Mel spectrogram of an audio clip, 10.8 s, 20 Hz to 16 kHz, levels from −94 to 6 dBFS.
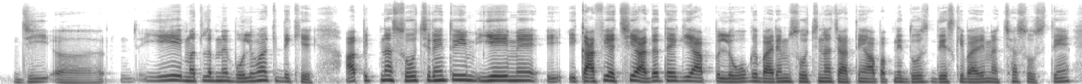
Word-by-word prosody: जी, 130 +5 -9
अ, 105 0 -11 0.4
ये 185 +3 -1
मतलब 170 +1 -2
मैं 170 -1 -1
बोलूँगा 160 +7 0
कि 175 -2 -13
देखिए 135 -6 -5 0.4
आप - - +2
इतना 190 +3 0
सोच 185 0 0
रहे 190 +1 +4
हैं 195 - +1
तो 210 - 0
इम 205 -2 +3
ये 185 +2 +6
मैं 185 0 +2 0.2
ये 145 +2 -6
काफ़ी 150 +6 +6
अच्छी 175 +4 +3
आदत 175 +1 +1
है 175 0 +3
कि 170 +1 -1
आप 145 0 -2
लोगों 135 0 0
के 155 +1 -3
बारे 135 +1 +3
में 145 - -1
सोचना 140 +1 -2
चाहते 130 0 -1
हैं, 135 - 0
आप 130 - -1
अपने 135 -1 -5
दोस्त 130 +1 -5
देश 130 0 -1
के 140 - -6
बारे 120 +2 +1
में 130 -2 -4
अच्छा 140 +4 -7
सोचते 130 +1 -7
हैं। 150 - -3
145 Hz, 225 wpm, -25 LUFS, 130-175 Hz, 0.4 s, ये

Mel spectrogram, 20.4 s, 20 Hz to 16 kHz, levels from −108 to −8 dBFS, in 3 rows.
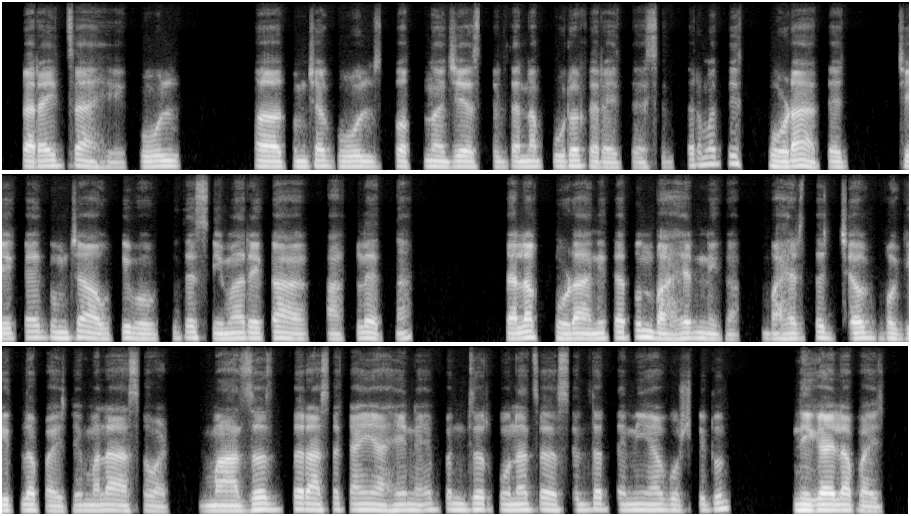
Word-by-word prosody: करायचं 120 +3 +2
आहे 100 -3 -2 0.2
गोल 115 +2 +1 0.6
अ, 110 -2 +6
तुमच्या 110 +1 0
गोल, 110 -1 0
स्वप्न 110 +2 -2
जे 110 +1 +2
असतील, 105 -1 -2
त्यांना 110 0 +1
पुरं 115 +1 +1
करायचं 100 -2 -3
असेल, 95 +1 -9
तर 130 - -5
मग 160 +2 -2
ते 170 - -1
खोडा. 120 -5 +2 0.7
जे 110 0 +1
काही 130 +3 -3
तुमच्या 120 +1 +1
अवतीभोवती 105 0 -1
त्या 125 0 -1
सीमारेषा 115 +1 0 0.4
आखल्या 115 +4 -2
आहेत - - -3
ना, 110 +3 -4 0.7
त्याला 110 +4 +6
खोडा 110 -4 +1
आणि 105 +2 +2
त्यातून 130 +3 +2
बाहेर 110 +1 +2
निघा. 100 -4 -2 0.2
बाहेरचं 110 +3 -2 0.2
जग 115 +1 +3
बघितलं 115 +2 +1
पाहिजे 105 +1 -3
मला 110 +1 +1
असं 110 +1 -3
वाटतं. 100 +1 -6
माझं 105 +4 +4
तर 130 - +3
असं 125 +1 +1
काही 125 0 +2
आहे 115 0 +1
नाही 120 0 -1
पण 125 -1 0
जर 130 -1 +2
कोणाचं 120 0 +1
असेल, 120 +1 -5
तर 130 - +2
त्यांनी 120 -1 -2
या 120 - +2
गोष्टीतून 120 +5 -3 0.5
निघायला 120 0 +8
पाहिजे. 100 -4 -2
115 Hz, 160 wpm, -22 LUFS, 110-120 Hz, 0.7 s, निघायला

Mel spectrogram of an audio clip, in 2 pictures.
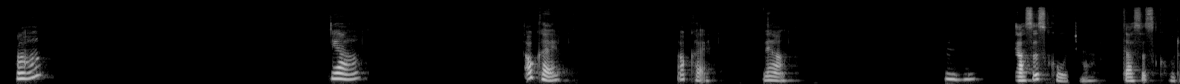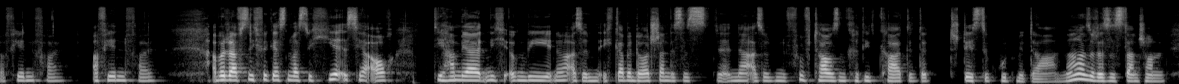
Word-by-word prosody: Aha. 270 +9 +2 2.9
Ja. 260 -1 +3 1.6
Okay. 215 - +1 1.2
Okay, 220 -6 -6 0.5
ja. 185 -2 -2 1.6
Mhm. 235 0 -5 0.3
Das 180 +1 +4
ist 230 +1 +1
gut, 155 -4 -6
ja. 170 +1 -14 0.2
Das 170 0 -1
ist - - -6
gut, 165 -2 -16
auf - - -13
jeden 185 0 -2
Fall, 170 -1 -10 0.2
auf 175 +2 -4
jeden 190 0 +1
Fall. 175 -2 -8 0.5
Aber 195 +1 +7
du - - +1
darfst 195 0 +8
nicht 215 - +1
vergessen, 205 -2 +1
was 190 0 +4
du 190 - -2
hier 190 +6 +4
ist 220 - +1
ja 195 - 0
auch 180 +2 +2 0.4
die 195 -3 +3
haben 190 +1 +2
ja 190 -1 +8
nicht 185 +2 -2
irgendwie, 185 0 +1
ne 190 +1 -2
also, 170 -1 0
ich 165 +2 -9
glaube, 185 -1 +3
in 180 - +2
Deutschland 170 +2 +2
ist 170 +1 -1
es 165 0 +1
ne, 170 +2 -2
also, 165 +1 -2
'ne 165 0 -6
5.000 175 -1 +1
Kreditkarte, 165 -2 -2
da 155 - -3 0.2
stehst 170 -1 -1
du 155 - -3
gut 165 -1 -8
mit 145 -3 -7
da, 125 +1 -5
ne? 175 - +2
Also, 220 -6 +6
das 160 -1 +4
ist 160 0 +1
dann 155 -1 +1
schon, 150 -1 -3
180 Hz, 155 wpm, -22 LUFS, 165-195 Hz, 2.9 s, darfst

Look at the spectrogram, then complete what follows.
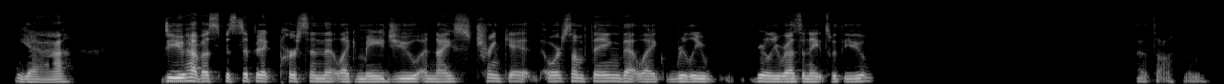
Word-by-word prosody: Yeah. 125 -2 -2 1.0
Do 155 - +6
you 155 0 +9
have 160 -2 +4
a 145 - +5
specific 150 0 -2
person 140 -1 -1
that, 140 -1 -1
like, 130 -2 -2
made 130 0 +1
you 135 +2 +2
a - - -5
nice 135 +1 -2
trinket 145 -2 -4
or 145 0 0
something 145 0 -1
that, 140 -3 0
like, 125 -1 -2
really 135 +2 +2 0.5
really 135 -2 +3
resonates 130 0 +1
with 135 -1 -4
you? 140 +4 -2 2.6
That's - - -13
awesome. 130 - -16
135 Hz, 120 wpm, -25 LUFS, 130-145 Hz, 2.6 s, you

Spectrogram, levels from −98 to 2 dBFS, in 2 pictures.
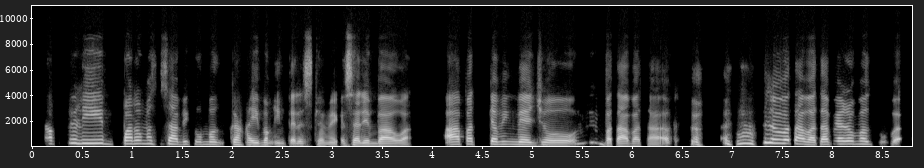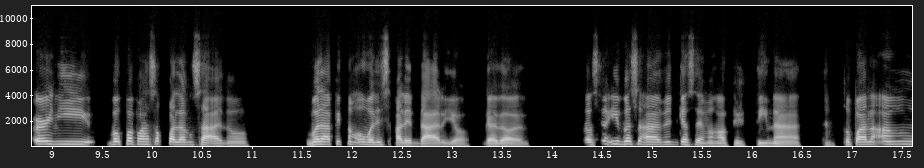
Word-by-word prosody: Actually, 280 +1 0
parang 250 +1 +2
masasabi 230 -5 0
kong 195 0 -3
magkakaibang 170 -3 0
interest 140 -2 -3
kami. 115 -2 -5
Kasi 165 - +1
halimbawa, 145 -4 +3 0.4
4 200 +2 +4
kaming 210 -1 +1
medyo 170 -3 +2 0.2
bata-bata, 150 -6 +1 0.6
hindi 265 - -3
naman 295 -4 +5
bata-bata 205 -7 +4
pero 225 +2 +2
mag-early, 215 - 0 0.2
magpapasok 215 0 +1
pa 200 - +3
lang 190 0 +1
sa 135 - +3
ano, 130 +2 -8 0.5
malapit 200 +1 +3
nang - - -4
umalis 185 -1 0
sa - - +1
kalendaryo, 120 -9 0 0.2
gano'n. 120 -3 +1 0.6
Tapos 185 -1 -1
yung - - -4
iba 225 - +3
sa 195 -3 +2
amin 195 0 -7
kasi 185 -4 +1
mga 150 -1 -2
50 150 +1 -4
na. 115 -4 0 0.5
So, 195 - -1
parang 200 -1 +3
ang 215 0 -1
195 Hz, 140 wpm, -22 LUFS, 150-220 Hz, 0.6 s, naman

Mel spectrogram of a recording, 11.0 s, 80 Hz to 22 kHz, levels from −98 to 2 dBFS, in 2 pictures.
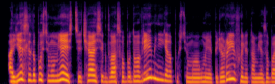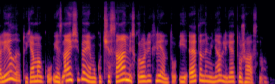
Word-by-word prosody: а 215 - +3
если, 265 +4 +3
допустим, 255 -2 0
у 240 - +2
меня 280 +4 +7
есть 230 -2 0
часик-два 215 -4 +2
свободного 215 +3 -3
времени, 335 - +4
я, 245 - +1
допустим, 205 -3 -7
у 190 +1 -2
меня 190 -2 -2
перерыв, 225 - +1
или, 200 -3 -1
там, 185 -1 -6
я 185 0 -3
заболела, 220 - -1
то 200 - -12
я 210 +2 -1
могу, 220 -2 -4
я 205 -2 0
знаю 245 +8 +2
себя, 285 +3 -3
я 230 -8 0
могу 195 +2 -4
часами 245 +6 +2
скроллить 225 +4 -3
ленту, 195 -9 -3
и 200 0 -4
это 235 +6 +1
на 235 - -2
меня 220 +2 -3
влияет 210 -2 -4
ужасно. 185 -1 -6
220 Hz, 190 wpm, -21 LUFS, 200-250 Hz, -, меня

